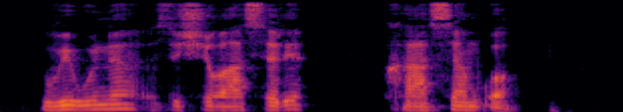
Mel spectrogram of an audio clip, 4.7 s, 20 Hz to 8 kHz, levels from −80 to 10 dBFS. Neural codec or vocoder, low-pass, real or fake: none; 7.2 kHz; real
